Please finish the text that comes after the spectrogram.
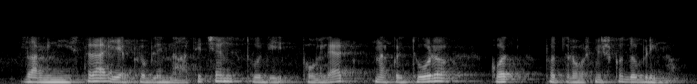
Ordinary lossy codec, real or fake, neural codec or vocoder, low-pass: AAC, 32 kbps; fake; codec, 16 kHz, 16 kbps, FunCodec, trained on LibriTTS, 50 frames a second; 3.6 kHz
